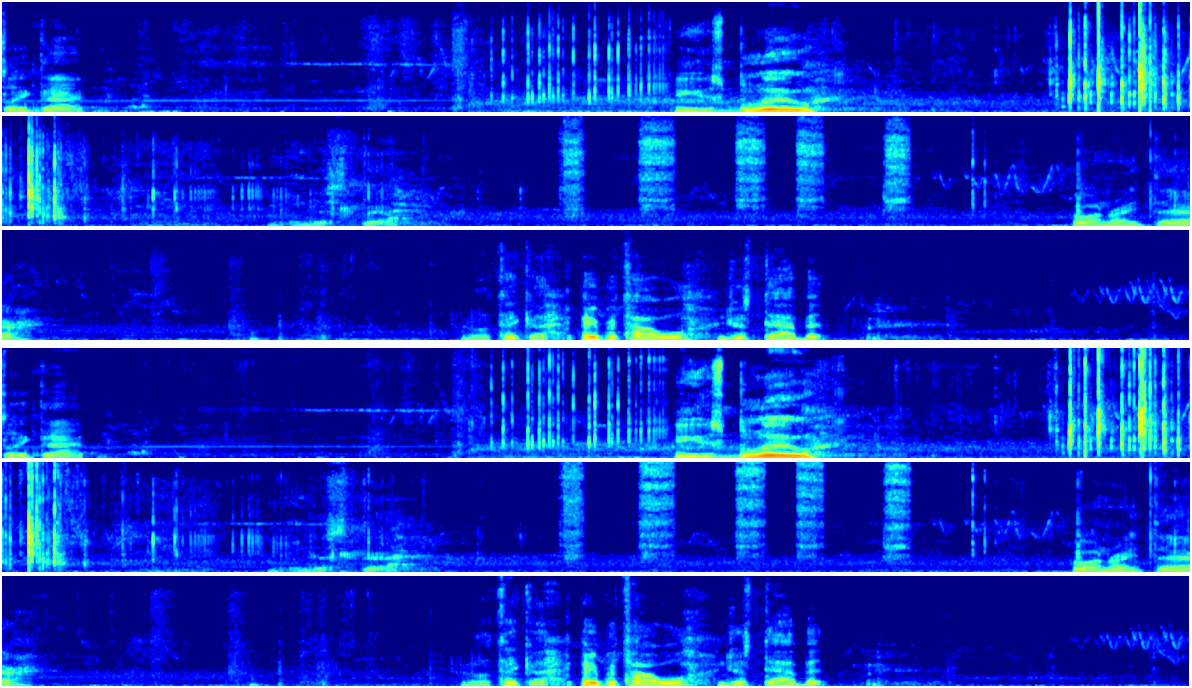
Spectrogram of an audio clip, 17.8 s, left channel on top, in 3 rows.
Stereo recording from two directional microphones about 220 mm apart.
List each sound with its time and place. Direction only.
0.0 s speech: 15° left (ahead or behind)
2.5 s a sound: 20° right (ahead or behind); by 3.3 s 5° right (ahead or behind)
3.3 s speech: 45° right (ahead or behind)
5.2 s crumpling: 20° right (ahead or behind)
7.6 s speech: centre (ahead or behind)
8.7 s spray: 5° left (ahead or behind)
11.3 s speech: 35° right (ahead or behind)
13.0 s a sound: 40° right (ahead or behind)
14.2 s speech: 35° right (ahead or behind); by 16.3 s 10° right (ahead or behind)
